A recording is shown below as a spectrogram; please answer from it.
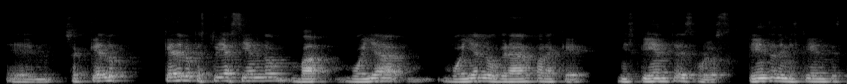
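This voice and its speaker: A man with a Mexican accent answers questions after his talk, pausing and restarting often. His mid-pitched voice is mellow with a gravelly edge. The recording carries a heavy room echo. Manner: hesitant, many restarts and fillers. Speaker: guest speaker.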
